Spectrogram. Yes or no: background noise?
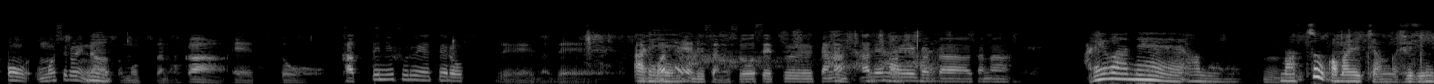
yes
